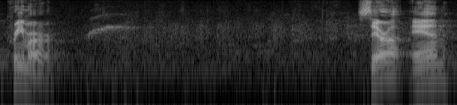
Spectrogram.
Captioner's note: applause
